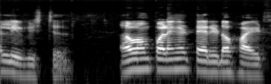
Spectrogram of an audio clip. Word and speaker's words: Pteridophytes: Plant होता है वो टेरिडोफाइट्स होते हैं। इसमें जो पी होता है वो साइलेंट होता है।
